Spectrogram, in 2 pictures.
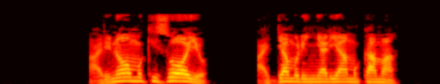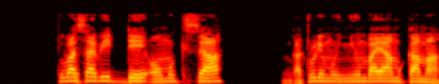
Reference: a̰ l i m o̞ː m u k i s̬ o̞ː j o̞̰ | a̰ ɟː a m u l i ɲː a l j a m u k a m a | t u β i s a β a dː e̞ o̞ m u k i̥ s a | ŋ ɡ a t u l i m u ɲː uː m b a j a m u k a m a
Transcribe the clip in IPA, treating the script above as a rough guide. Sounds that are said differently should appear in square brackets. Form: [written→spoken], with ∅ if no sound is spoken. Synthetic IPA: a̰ l i [m→n] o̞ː m u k i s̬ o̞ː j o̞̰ | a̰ ɟː a m u l i ɲː a l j a m u k a m a | t u β [i→a] s a β [a→i] dː e̞ o̞ m u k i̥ s a | ŋ ɡ a t u l i m u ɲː uː m b a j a m u k a m a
